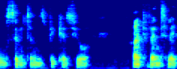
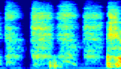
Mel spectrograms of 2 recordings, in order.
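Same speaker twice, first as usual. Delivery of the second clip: high, loud unvoiced frantic breaths; mock hyperventilating; 14 semitones higher, 5 dB louder than usual. Showing the panic growing worse, loud frantic gasping. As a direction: pant hard as if hyperventilating.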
